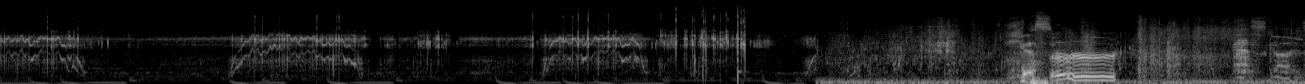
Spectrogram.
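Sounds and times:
water rushing and churning: 8.1s - 12.0s.

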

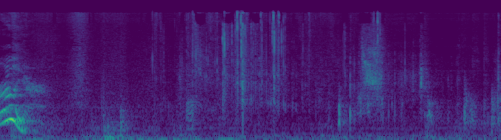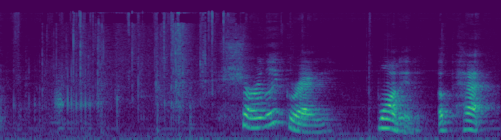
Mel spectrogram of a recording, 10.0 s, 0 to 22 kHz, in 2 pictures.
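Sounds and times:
book pages rustling: 0.7s - 7.3s.

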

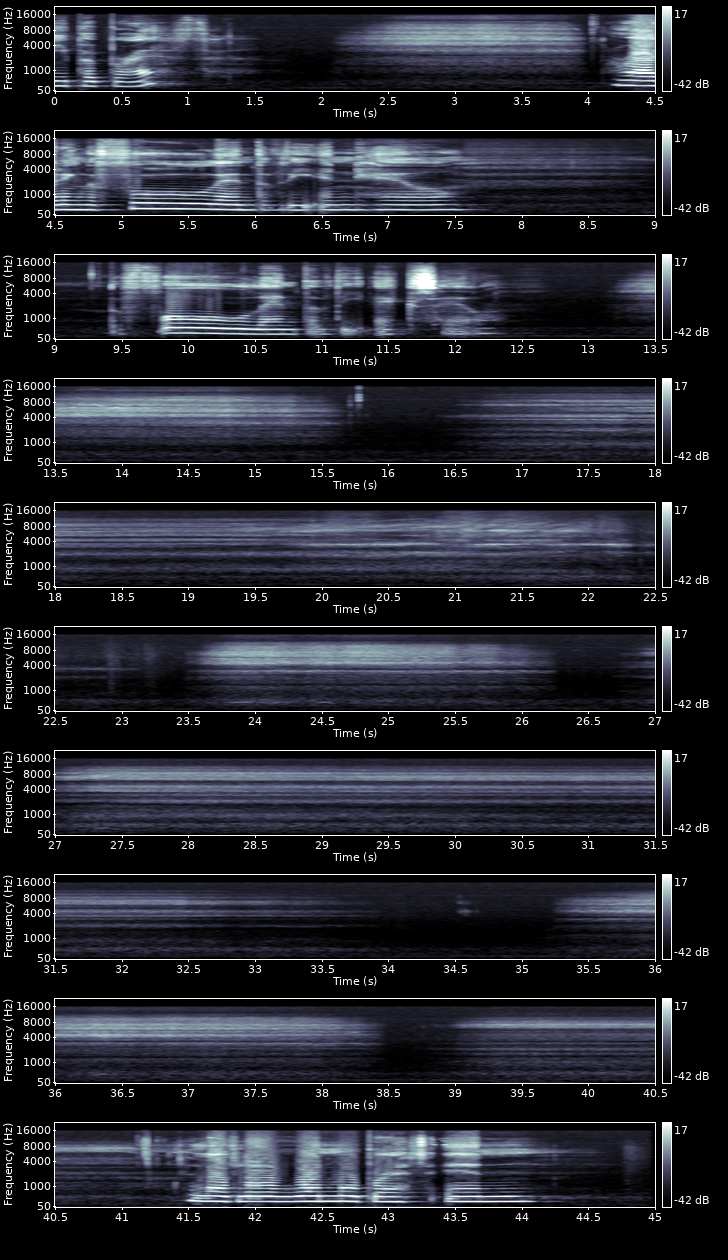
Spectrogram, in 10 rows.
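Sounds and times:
woman breathing slowly: 1.2s - 4.2s, 7.3s - 9.4s, 12.5s - 41.6s.

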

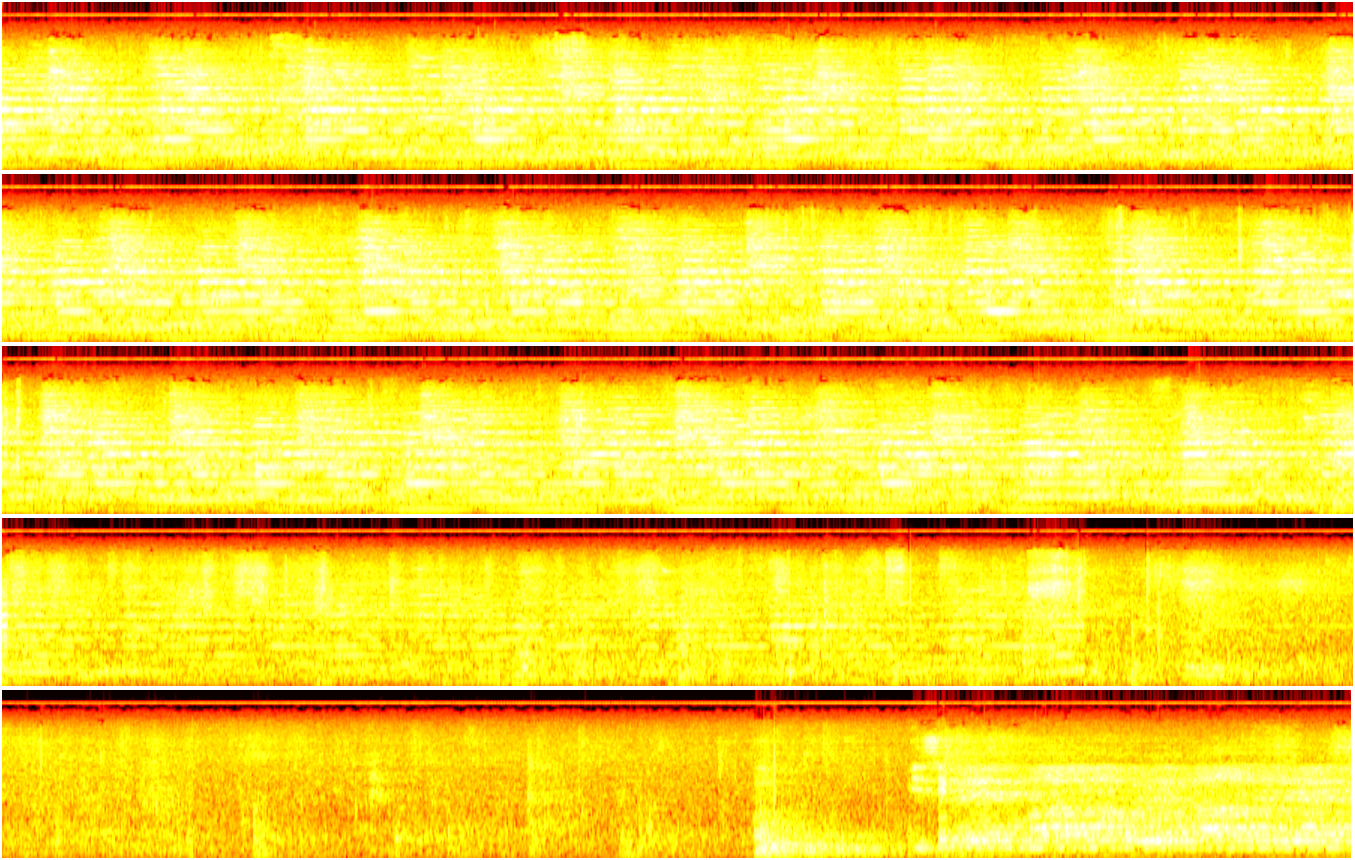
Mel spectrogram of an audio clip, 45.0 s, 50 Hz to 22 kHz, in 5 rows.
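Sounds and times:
church bells pealing: 0.0s - 45.0s.

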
